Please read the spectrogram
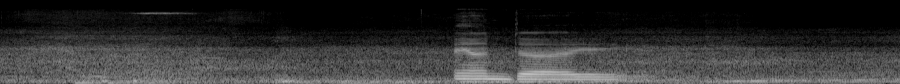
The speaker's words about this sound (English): send in the motorcycle. Yeah, the really loud one.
